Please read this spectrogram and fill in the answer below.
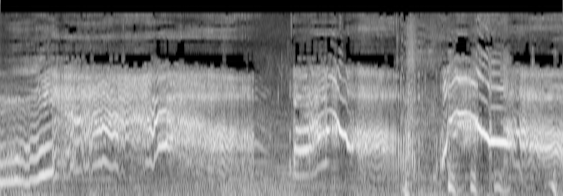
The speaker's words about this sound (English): Where did you find that online cockatrice sound? Yeah, it was on YouTube. I just pulled it up. Yeah, totally. It was actually captured by a real cockatrice in the wild. Sounds authentic.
